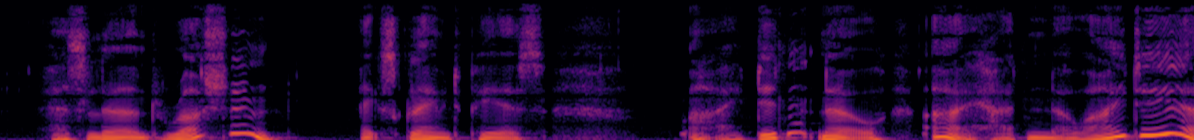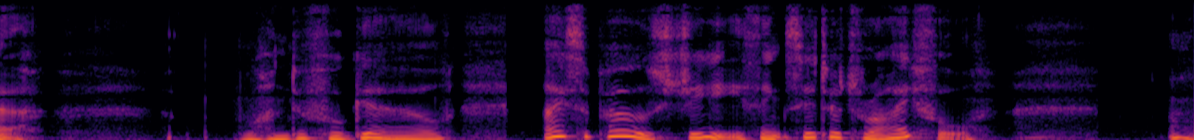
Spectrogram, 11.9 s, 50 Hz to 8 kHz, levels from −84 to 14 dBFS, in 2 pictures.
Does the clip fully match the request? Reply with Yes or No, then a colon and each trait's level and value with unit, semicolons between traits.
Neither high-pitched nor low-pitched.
Yes: medium, 160 Hz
